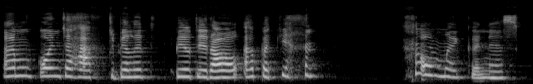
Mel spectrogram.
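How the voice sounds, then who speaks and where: Very high, squeaky childlike lamb. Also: fairly even intonation, fairly bright tone, exaggerated voice. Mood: dismayed. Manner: halting, giggly, exclaiming. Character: sweet, excitable childlike lamb puppet. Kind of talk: children's puppet show.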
